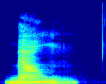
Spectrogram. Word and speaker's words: Mountain: 同样，Mountain Mountain，还有这个《二零一一太空漫游》也是一个非常有名的短小说、短篇小说。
